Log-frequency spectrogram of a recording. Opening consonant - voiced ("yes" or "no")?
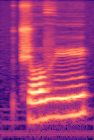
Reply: no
